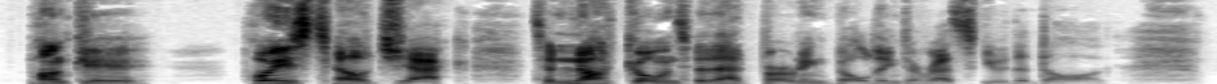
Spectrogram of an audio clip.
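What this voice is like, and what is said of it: Imitates a TV character's voice. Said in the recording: “I'm going to do my impression of Henry from Punky Brewster”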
